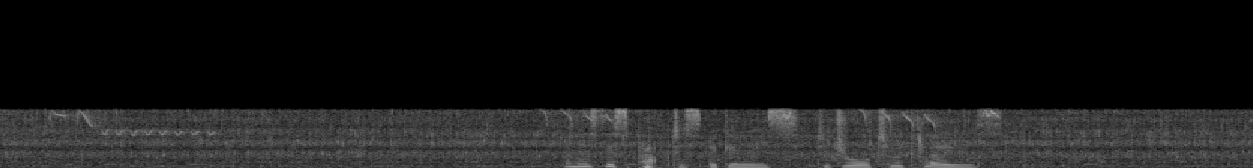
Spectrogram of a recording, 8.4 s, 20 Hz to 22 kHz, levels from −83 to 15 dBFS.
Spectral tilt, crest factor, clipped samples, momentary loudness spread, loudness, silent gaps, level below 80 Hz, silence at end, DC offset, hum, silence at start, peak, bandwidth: -3 dB/octave; 24 dB; under 0.1%; 12 LU; -32 LUFS; none; -56 dBFS; 0 s; under 0.1%; none; 0 s; -10 dBFS; 8 kHz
